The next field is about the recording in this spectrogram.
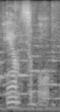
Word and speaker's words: Ansible: This episode's about Ansible, hard S, soft S, whichever one you prefer doesn't matter to me.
